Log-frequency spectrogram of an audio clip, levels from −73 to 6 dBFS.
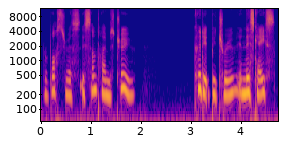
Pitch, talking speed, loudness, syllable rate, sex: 210 Hz, 150 wpm, -18 LUFS, 5.1 syllables/s, female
